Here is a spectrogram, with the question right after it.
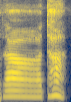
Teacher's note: થોડો કંપ હોય, થોડું ધ્રુજીને બોલે તો ર. એમનેમ તમે સીધી સાદી રીતે કંપન વગર, ધ્રુજારી વગર ર એમ બોલી નહીં શકો.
